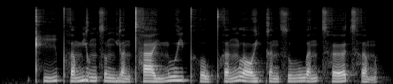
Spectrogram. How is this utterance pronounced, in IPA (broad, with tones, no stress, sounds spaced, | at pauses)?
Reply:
kʰ iː˨˥ pʰ ɐ˨˥ m j ʊ˨˧ ŋ s ʊ˨ ŋ j ɐ˨˩ n t̪ʰ aː˨ j m uː˥ j pʰ o˨˩ w pʰ ɐ˨˥ ŋ l ɔː˨˧ j k ɐ˨ n s uː˨˧ w ɐ˨˥ n t͡sʰ œː˨˥ t͡sʰ ɐ˨˩ m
